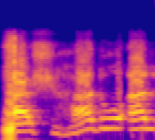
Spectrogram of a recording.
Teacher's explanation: اش شین پر جزم ہے شد نہیں ہے بالکل زور نہیں لگے گا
